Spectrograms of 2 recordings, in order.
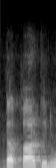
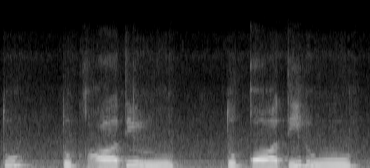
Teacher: تا باریک رکھنا ہے، ہونٹوں کو گول کیجیے، ضمہ ہے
